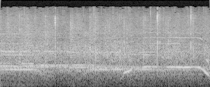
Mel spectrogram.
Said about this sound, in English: Vancouver, could you give yourselves an enormous round of applause for coming out, getting through the snow?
